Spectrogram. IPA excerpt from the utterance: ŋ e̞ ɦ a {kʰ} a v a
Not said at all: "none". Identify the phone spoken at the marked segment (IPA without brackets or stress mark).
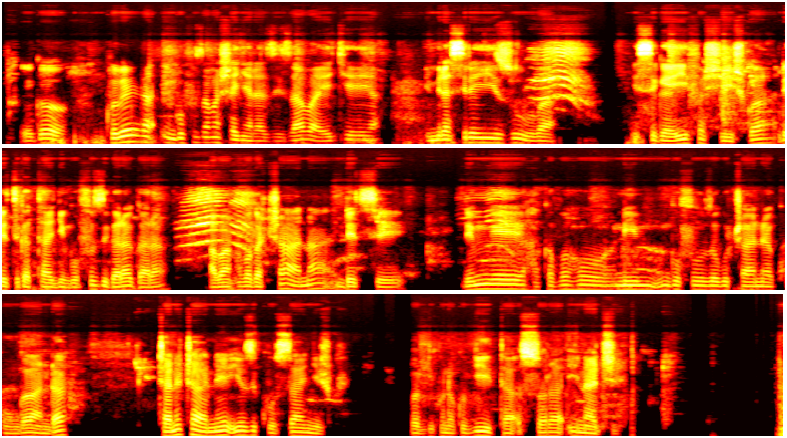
k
